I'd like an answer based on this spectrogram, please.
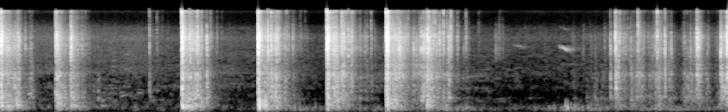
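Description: A metal tool struck hard into the plastic back casing of an old LED TV: six sharp blows over about five seconds, each with a short cracking rattle, then a run of lighter, quicker knocks near the end. The casing is cracking and breaking apart rather than being pierced.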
